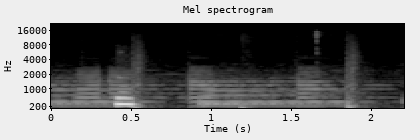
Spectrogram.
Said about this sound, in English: I have to sneeze.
